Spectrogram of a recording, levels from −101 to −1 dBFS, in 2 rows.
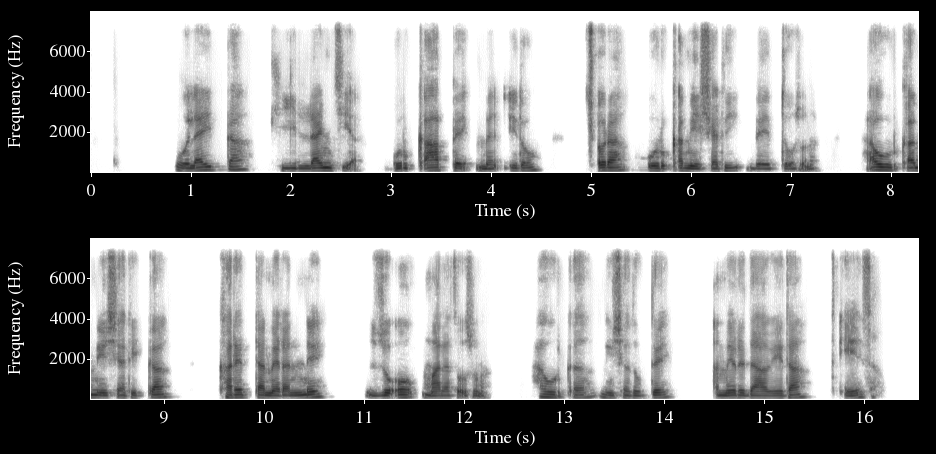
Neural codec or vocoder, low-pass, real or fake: codec, 16 kHz, 4 kbps, X-Codec, HuBERT features, trained on general audio; 7.2 kHz; fake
